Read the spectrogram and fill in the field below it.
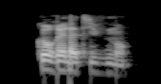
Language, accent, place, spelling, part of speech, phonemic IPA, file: French, France, Lyon, corrélativement, adverb, /kɔ.ʁe.la.tiv.mɑ̃/, LL-Q150 (fra)-corrélativement.wav
- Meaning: correlatively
